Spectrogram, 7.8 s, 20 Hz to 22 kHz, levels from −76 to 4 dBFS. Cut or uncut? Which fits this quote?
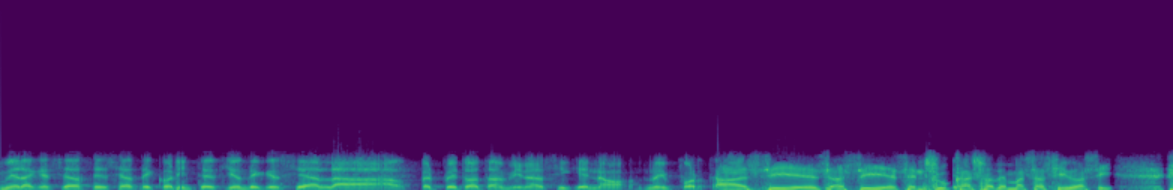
uncut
